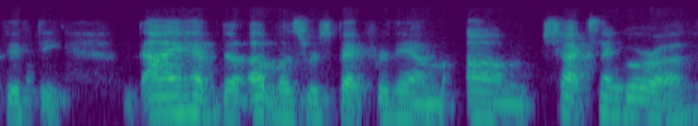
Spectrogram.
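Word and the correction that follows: Shaka Senghor: did I get his name right? He knows that he teases me because I'm always getting his name wrong. But Shaka Sangur,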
